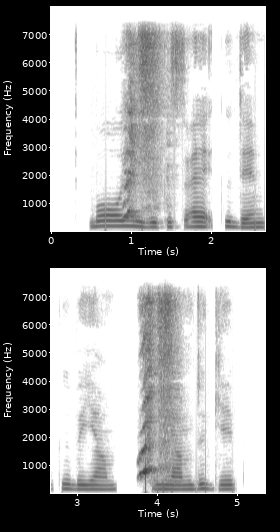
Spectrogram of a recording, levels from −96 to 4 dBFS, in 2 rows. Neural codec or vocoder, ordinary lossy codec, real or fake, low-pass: none; AAC, 48 kbps; real; 7.2 kHz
